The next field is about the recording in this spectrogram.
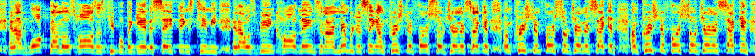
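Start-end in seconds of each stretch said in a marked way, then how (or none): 4.7-9.4 building mantra. Retold or imitated. Repeating mom's mantra while bullied.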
